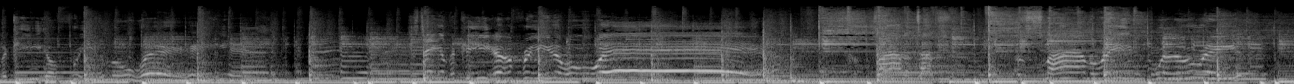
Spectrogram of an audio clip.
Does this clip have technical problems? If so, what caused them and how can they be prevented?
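Yes. From 8.01 to 11.52 s there's pre-emphasis left on: the treble was boosted, 50 µs FM-style, and never de-emphasised, so 10 kHz sits about 11 dB hot relative to 1 kHz, making the sound thin, bright and sibilant. To prevent it, match every emphasis stage with its de-emphasis curve.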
